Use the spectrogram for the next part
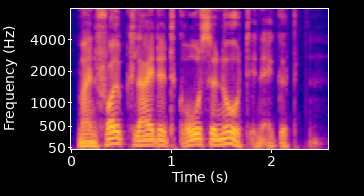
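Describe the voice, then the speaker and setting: A man's voice: lowish voice, expressive, measured pace, no room sound, studio quality, voice pushed up. A man voicing God as a stern, commanding deity in a Bible story, speaking solemnly and emphatically. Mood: solemn, resolute.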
